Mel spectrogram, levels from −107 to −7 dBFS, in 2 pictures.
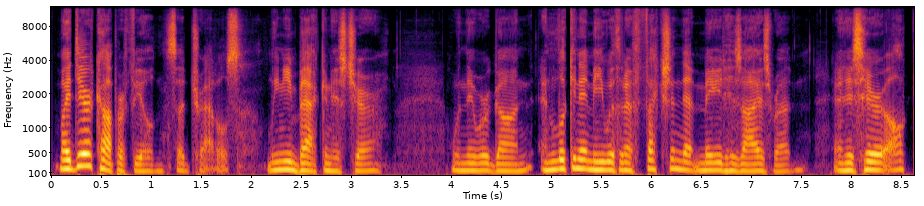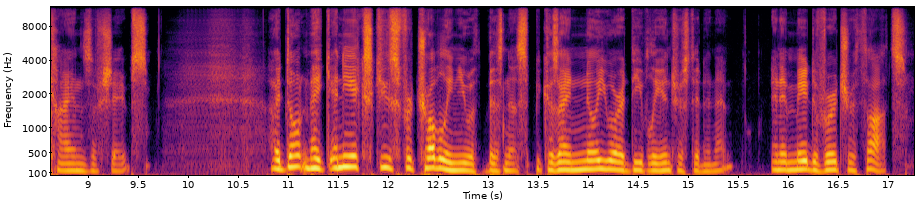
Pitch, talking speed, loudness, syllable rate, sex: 155 Hz, 200 wpm, -20 LUFS, 5.8 syllables/s, male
